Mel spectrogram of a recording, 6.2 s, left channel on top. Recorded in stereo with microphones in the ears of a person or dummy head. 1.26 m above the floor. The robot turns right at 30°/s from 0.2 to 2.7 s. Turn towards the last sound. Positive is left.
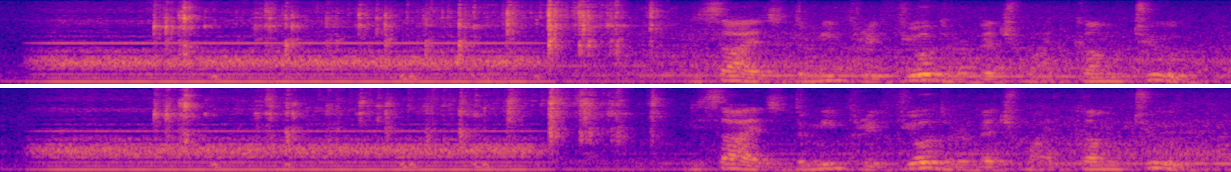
turn(degrees=0)  # may be behind; listen again after turning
